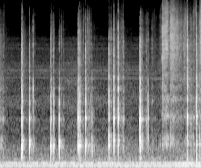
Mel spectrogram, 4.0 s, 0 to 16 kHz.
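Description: Long nails scratch and rub a long, hollow brown cardboard tube held by the mic, producing a series of sharp, dry clicks with a hollow mid-range ring around 500 Hz. Toward the end, a brighter, continuous rasping scrape takes over, all over a steady low hum.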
